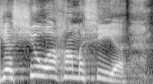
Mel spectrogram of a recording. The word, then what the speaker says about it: Yeshua HaMashiach: Well, we must also remember that Jesus' Hebrew name is Yeshua HaMashiach. That is how you say it in Hebrew.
